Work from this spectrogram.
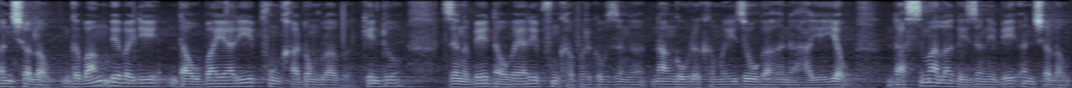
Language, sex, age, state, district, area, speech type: Bodo, male, 45-60, Assam, Baksa, urban, spontaneous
